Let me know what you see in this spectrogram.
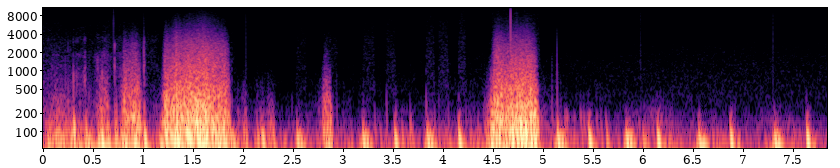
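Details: Relaxing recording of a female's normal heartbeat.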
